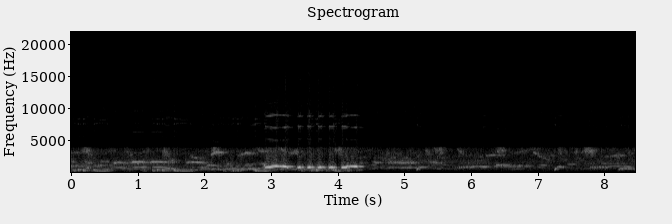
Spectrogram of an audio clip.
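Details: Singing zebra dove bred on farms for contests, called weak in melody: a jumble of low burbling coos leads into a loud, quick series of pulsed notes, followed by quieter drawn-out cooing phrases.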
